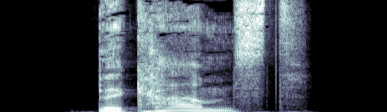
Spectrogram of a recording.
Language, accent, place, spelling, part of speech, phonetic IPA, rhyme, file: German, Germany, Berlin, bekamst, verb, [bəˈkaːmst], -aːmst, De-bekamst.ogg
- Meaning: second-person singular preterite of bekommen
